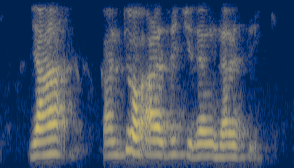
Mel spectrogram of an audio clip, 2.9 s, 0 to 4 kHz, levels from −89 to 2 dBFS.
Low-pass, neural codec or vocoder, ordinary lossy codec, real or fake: 3.6 kHz; vocoder, 22.05 kHz, 80 mel bands, HiFi-GAN; Opus, 32 kbps; fake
